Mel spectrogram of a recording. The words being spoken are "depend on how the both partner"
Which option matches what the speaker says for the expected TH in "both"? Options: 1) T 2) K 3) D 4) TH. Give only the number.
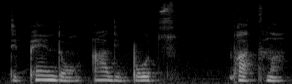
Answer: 1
